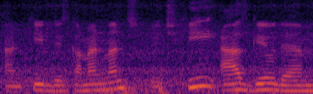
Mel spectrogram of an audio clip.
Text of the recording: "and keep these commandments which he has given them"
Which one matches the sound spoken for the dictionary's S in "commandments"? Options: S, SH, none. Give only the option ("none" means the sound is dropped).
S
